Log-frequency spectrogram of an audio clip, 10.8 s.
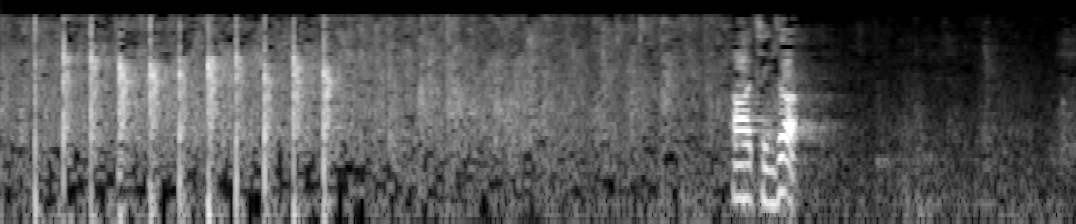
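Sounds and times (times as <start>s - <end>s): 
audience clapping for fathers: 0.0s - 7.9s
speech: 7.3s - 8.1s.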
